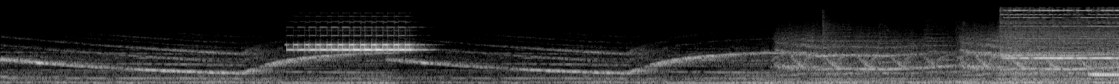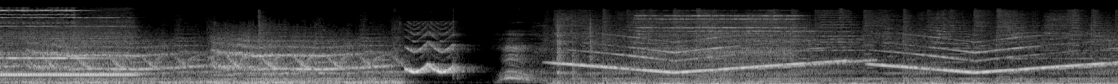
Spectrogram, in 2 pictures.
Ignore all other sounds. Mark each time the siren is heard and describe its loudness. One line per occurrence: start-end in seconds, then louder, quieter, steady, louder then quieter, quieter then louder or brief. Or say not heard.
0.0-22.3 louder.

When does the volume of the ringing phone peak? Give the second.
4 s.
